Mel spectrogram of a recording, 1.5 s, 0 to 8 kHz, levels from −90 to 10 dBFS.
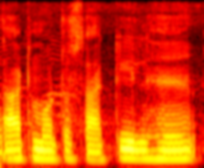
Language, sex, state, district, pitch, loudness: Hindi, male, Jharkhand, Deoghar, 110 Hz, -13 LUFS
